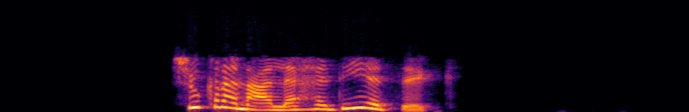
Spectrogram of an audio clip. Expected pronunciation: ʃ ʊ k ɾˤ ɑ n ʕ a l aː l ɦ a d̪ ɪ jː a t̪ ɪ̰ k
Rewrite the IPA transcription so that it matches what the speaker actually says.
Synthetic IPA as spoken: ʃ ʊ k ɾˤ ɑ n ʕ a l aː ɦ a d̪ ɪ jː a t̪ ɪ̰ k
